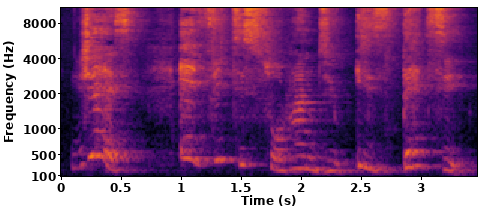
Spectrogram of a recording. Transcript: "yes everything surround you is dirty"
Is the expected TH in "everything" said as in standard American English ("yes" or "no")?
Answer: no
